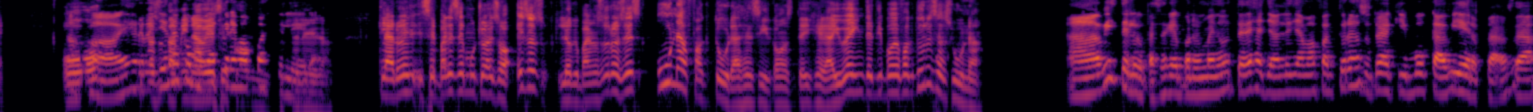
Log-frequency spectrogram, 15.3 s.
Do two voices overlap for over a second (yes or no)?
yes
